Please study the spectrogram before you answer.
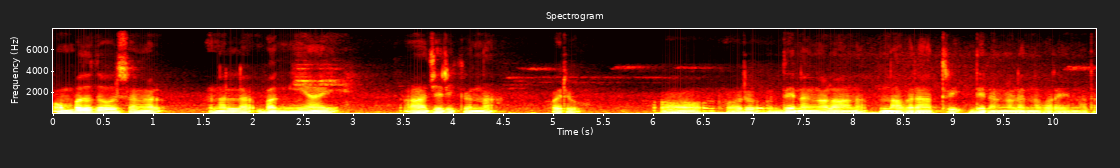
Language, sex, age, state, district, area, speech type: Malayalam, male, 45-60, Kerala, Wayanad, rural, spontaneous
